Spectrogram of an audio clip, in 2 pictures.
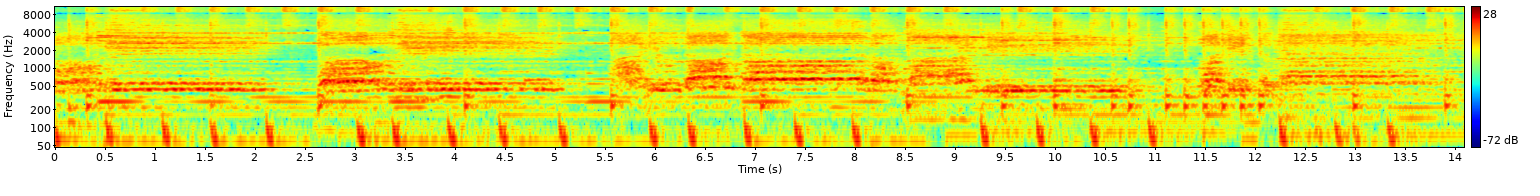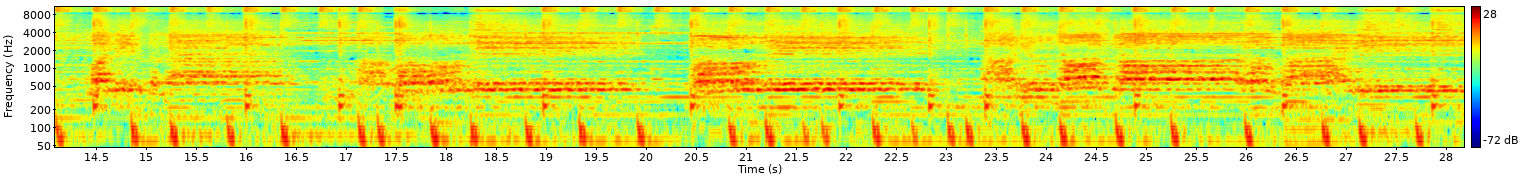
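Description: A large choir singing a Christian worship song in phrases of a few seconds, accompanied by a band with electric guitar, keyboard and a steady beat.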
